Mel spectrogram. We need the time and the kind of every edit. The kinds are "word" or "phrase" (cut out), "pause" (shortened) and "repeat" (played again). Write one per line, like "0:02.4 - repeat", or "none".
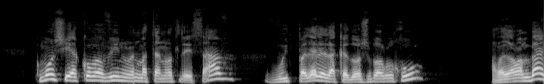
0:01.3 - word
